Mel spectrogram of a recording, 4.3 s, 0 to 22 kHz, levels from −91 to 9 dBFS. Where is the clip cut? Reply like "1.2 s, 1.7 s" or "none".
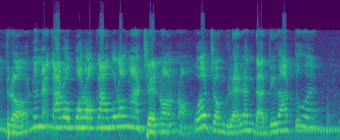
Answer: none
